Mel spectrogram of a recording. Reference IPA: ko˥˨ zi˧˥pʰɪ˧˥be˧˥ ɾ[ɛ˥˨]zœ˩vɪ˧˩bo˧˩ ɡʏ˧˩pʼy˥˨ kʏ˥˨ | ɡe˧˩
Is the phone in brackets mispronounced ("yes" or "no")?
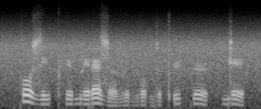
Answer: no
